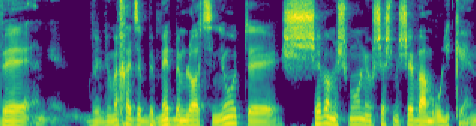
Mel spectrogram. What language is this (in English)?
Hebrew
